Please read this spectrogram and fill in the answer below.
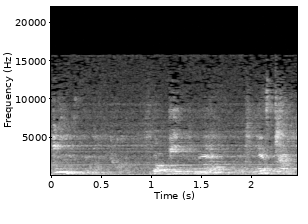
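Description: A young performer's voice speaking lines on stage, a brief phrase at the start, then speaking again from about a second in.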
